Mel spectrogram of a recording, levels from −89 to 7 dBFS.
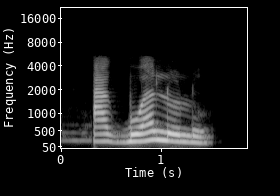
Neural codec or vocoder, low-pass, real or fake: none; 5.4 kHz; real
